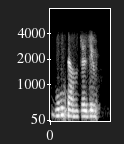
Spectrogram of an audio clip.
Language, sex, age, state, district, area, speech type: Nepali, male, 30-45, West Bengal, Darjeeling, rural, conversation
